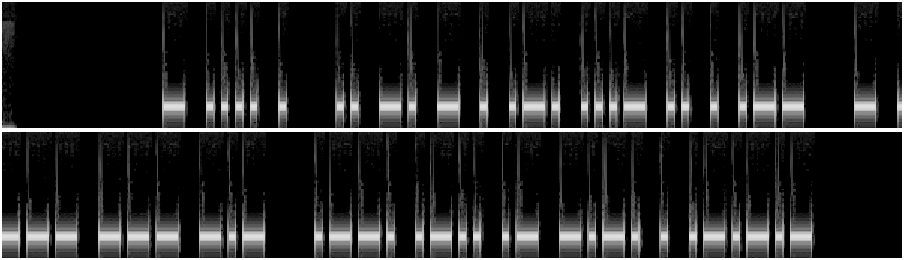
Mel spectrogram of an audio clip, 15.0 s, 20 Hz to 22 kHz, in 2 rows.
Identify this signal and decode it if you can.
Morse code, heard as a keyed tone, about 20 wpm, 700 Hz. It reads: THE INTERVIEW TOOK PLACE.
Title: Sentences from Top 1600 Words 20wpm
